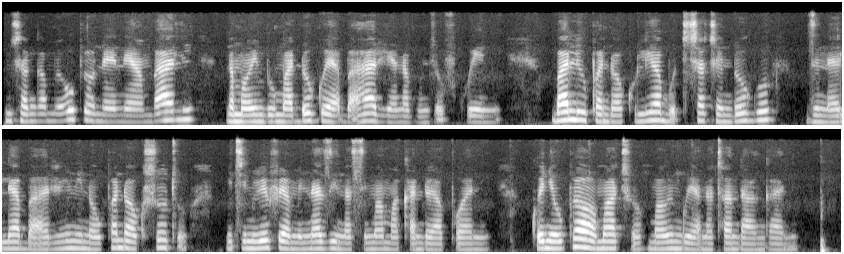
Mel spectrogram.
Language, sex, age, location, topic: Swahili, female, 18-24, Mombasa, government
